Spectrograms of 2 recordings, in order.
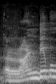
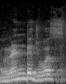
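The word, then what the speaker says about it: rendezvous: ध्यान रहे, इसको जो आप कहेंगे इसका प्रोनाउंसिएशन रांडीवू पढ़ा जाएगा, रेंडेजवस या रेंडूज नहीं पढ़ा जाएगा, ये ध्यान रखना।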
